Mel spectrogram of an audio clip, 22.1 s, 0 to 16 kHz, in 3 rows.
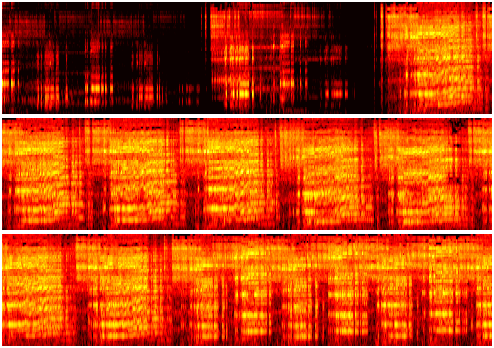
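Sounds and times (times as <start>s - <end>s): effect-processed wavering pitched sound: 5.9s - 20.6s.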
